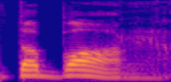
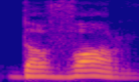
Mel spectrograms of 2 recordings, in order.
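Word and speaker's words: דבר: word for word is dabar of they also pronounce it like davar and it means it's a deed.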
